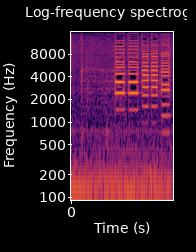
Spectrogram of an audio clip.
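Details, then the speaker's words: Vernier LabPro data-collection interface just plugged into its power cord. A short run of bright electronic chirps over faint room hum is the normal power-up beep showing it is getting power; no beep, or repeated beeping, means a bad power connection. "okay so there you hear that and you know that the lab pro is getting power if you don't hear that um or if it does a lot that means this connection is messed up"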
